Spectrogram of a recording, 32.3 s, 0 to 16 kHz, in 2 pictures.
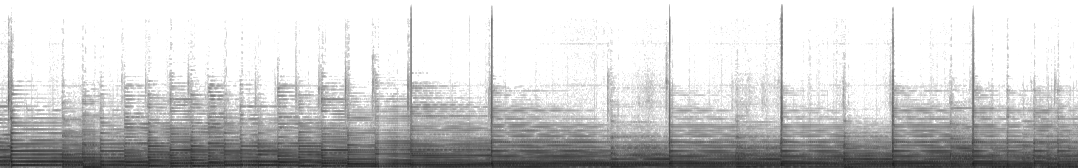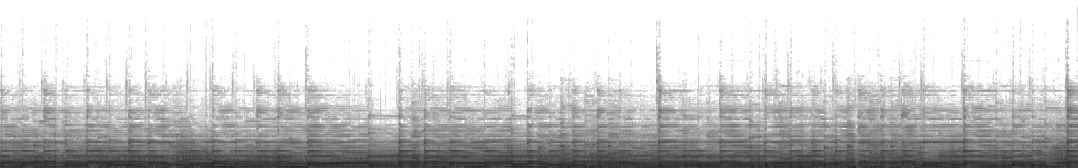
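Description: A 1927 Weber five-foot grand piano played solo, with sustained chords ringing over one another and a bass line that steps down in the first few seconds.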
